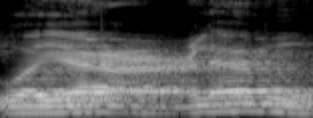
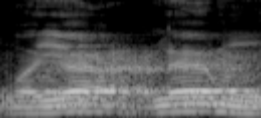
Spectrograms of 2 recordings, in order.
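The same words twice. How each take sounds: Both takes have the same delivery.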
